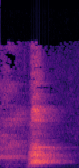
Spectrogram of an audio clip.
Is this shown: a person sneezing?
no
